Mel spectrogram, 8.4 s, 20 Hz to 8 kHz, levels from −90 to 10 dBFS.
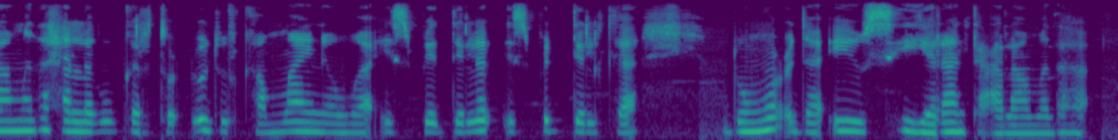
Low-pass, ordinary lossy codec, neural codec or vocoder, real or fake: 7.2 kHz; Opus, 64 kbps; none; real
